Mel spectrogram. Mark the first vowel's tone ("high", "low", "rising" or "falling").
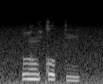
high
